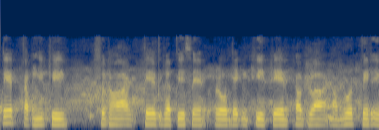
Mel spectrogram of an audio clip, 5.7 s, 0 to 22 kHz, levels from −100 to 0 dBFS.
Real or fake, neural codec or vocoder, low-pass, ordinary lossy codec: fake; codec, 16 kHz, 1 kbps, FreqCodec, larger model; none; none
